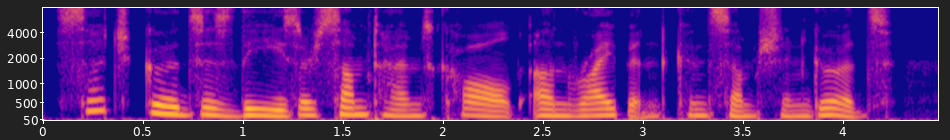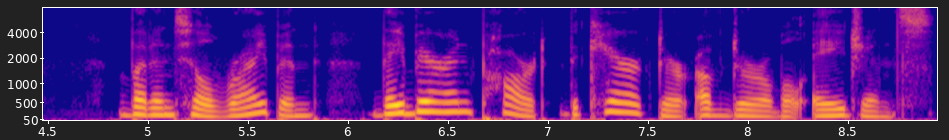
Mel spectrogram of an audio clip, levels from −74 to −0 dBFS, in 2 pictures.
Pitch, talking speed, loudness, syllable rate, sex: 170 Hz, 150 wpm, -19 LUFS, 5.2 syllables/s, female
